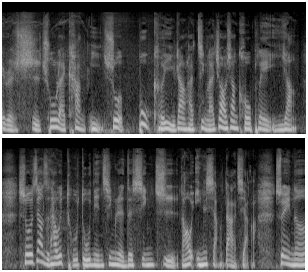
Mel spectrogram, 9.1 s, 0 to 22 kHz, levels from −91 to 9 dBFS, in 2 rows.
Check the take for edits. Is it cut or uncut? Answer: uncut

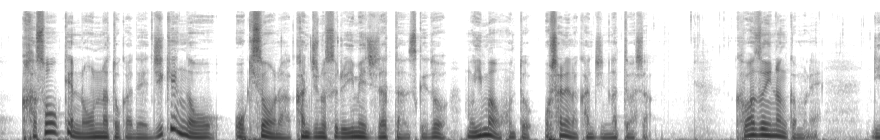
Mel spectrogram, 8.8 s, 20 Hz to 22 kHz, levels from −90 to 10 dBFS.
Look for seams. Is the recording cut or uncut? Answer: cut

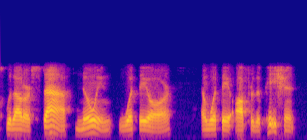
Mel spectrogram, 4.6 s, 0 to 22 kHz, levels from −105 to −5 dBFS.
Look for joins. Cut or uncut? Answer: uncut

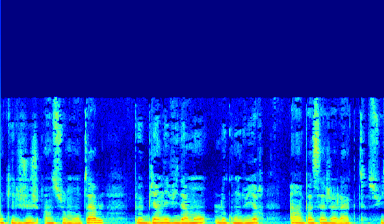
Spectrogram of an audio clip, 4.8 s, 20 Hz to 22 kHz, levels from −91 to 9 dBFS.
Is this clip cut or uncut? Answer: uncut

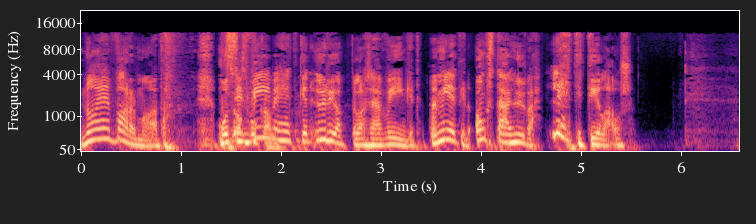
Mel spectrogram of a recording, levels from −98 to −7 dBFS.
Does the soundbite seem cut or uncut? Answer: cut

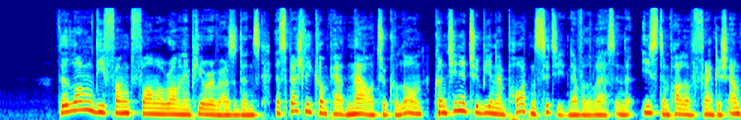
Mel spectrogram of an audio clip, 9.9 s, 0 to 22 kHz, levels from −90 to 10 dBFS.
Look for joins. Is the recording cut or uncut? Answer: cut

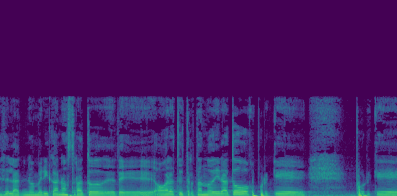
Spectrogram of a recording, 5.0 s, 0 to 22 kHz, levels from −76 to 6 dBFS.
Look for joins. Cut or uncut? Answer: uncut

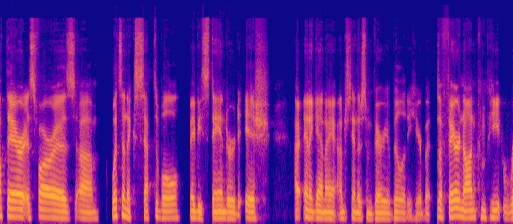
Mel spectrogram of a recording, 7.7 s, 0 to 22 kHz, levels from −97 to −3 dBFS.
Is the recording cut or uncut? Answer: cut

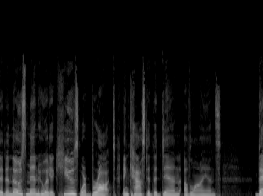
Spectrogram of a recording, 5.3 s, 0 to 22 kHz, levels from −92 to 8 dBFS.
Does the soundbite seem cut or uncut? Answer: cut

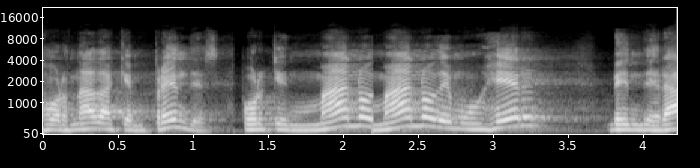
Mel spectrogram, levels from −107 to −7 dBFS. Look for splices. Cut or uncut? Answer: cut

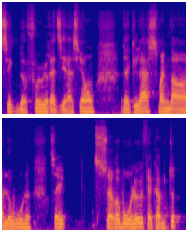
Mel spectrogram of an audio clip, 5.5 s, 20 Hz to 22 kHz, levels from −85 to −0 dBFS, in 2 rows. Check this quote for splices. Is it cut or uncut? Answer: cut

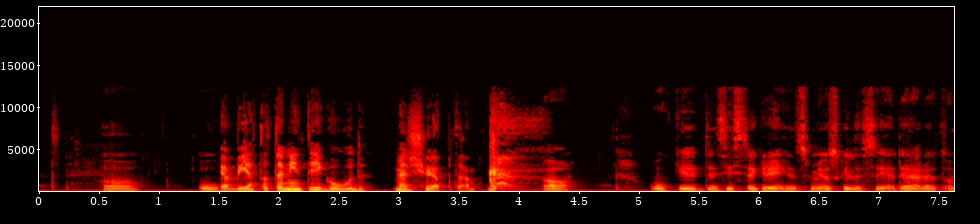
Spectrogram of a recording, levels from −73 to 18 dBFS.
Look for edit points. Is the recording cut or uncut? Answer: uncut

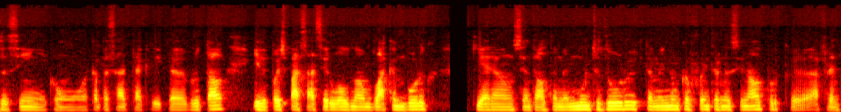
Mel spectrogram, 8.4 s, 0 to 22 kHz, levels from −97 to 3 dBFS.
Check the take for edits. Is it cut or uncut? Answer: uncut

